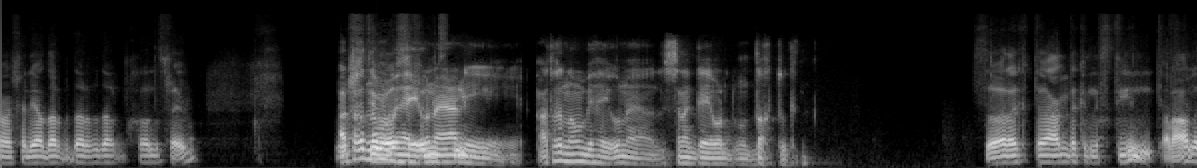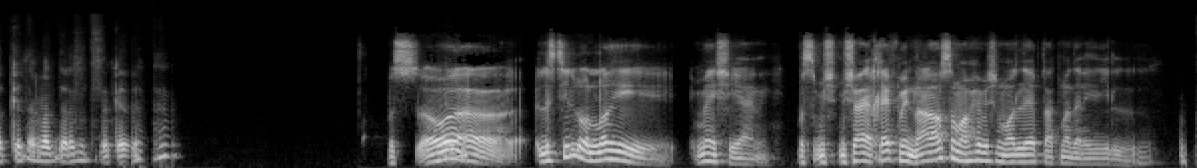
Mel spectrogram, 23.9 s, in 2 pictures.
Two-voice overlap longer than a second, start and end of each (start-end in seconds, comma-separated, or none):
3.4-4.7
